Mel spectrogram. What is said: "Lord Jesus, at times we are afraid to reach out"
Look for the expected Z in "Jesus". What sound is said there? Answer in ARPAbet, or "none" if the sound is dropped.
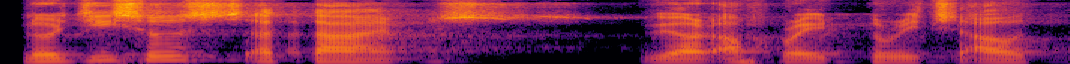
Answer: S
